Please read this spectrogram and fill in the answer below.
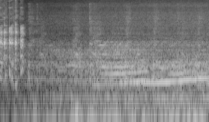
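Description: Sports car engine pulling under acceleration, its note climbing slowly and steadily for the last two and a half seconds.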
